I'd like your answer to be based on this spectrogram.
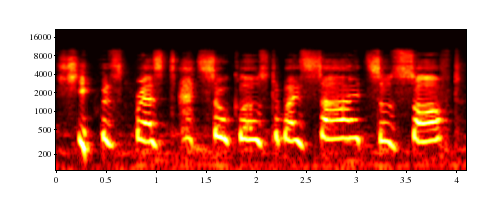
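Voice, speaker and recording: A man acts an anxious young fiancé in a vintage radio horror play. His voice has a gravelly creak, and his delivery is halting, lovesick and melodramatic. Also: very high-pitched, fairly even intonation, fairly bright tone, full character voice. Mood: grief-stricken. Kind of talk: 1930s radio horror drama acting.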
